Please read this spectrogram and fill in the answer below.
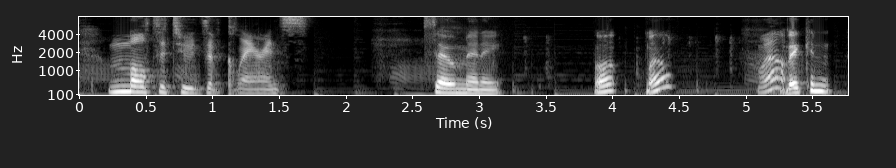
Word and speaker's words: C. Lawrence: One of my hummingbirds wants one of the Clarences to be named C. Lawrence, but it's pronounced Clarence.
